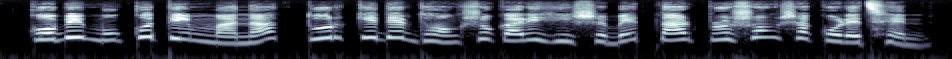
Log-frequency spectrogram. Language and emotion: Bengali, neutral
